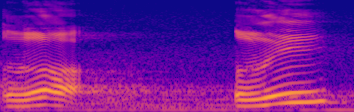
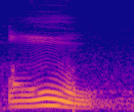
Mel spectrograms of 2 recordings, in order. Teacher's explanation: Perhatikan posisi mulut kita ketika mengucapkan dalam keadaan fathah, tidak dimonyongkan wo, tapi terbuka ra, ri, ru. Ketika dhammah baru bibir kita dimonyongkan sehingga keluar vokal u dengan sempurna.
